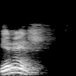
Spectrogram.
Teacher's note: el tono acaba para arriba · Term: interrogativo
